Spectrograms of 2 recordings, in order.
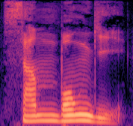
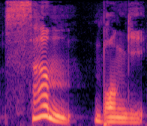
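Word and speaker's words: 三本木: However, his last name was Sambongi, 3 trees counter. So san becomes Sambongi, and that's because of the B sound in there.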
